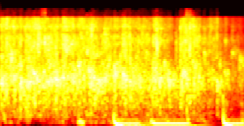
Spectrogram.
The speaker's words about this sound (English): This has been fantastic. A huge, huge thank you to the panel. Can I just get everyone to give our panel a round of applause?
